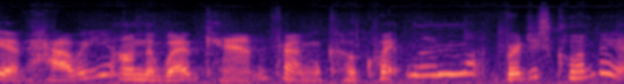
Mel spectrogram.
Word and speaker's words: Coquitlam: on the webcam from coquitlam british columbia i'm glad you said that i know barely got it out actually did she say it right howie yeah it was perfect coke right yeah cool that's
